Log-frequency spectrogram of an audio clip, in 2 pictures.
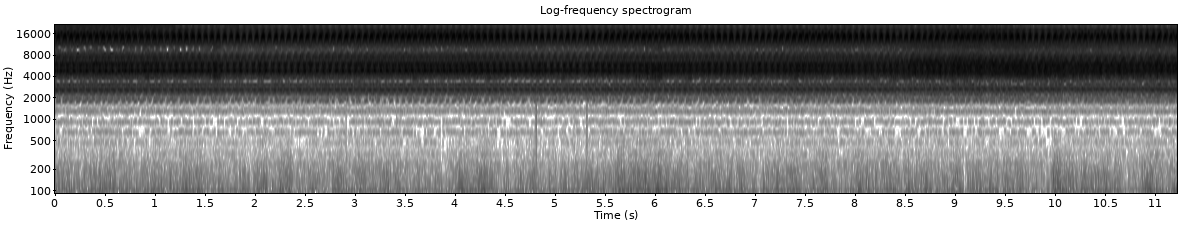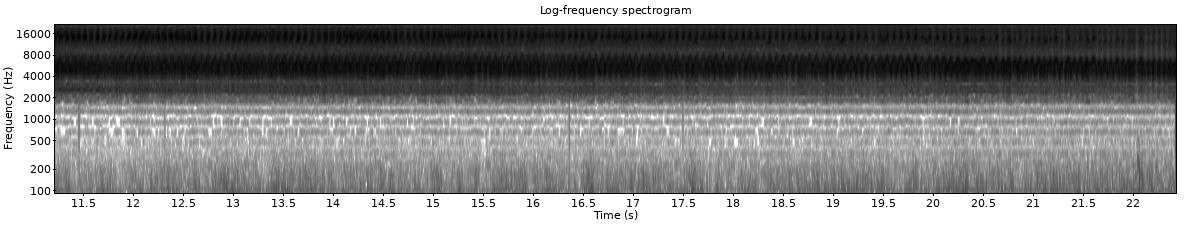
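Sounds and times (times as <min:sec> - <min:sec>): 
cicada chorus drone: 0:00.0 - 0:22.4.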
